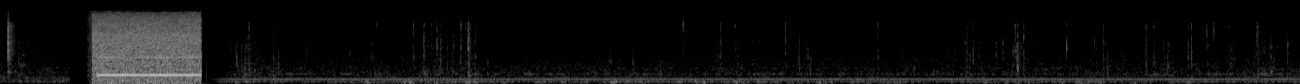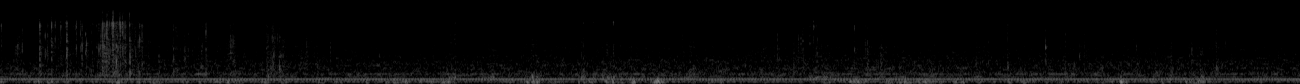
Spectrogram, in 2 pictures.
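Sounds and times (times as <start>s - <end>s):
steady low hum: 2.2s - 26.0s
crunchy snack being eaten: 17.4s - 22.0s.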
